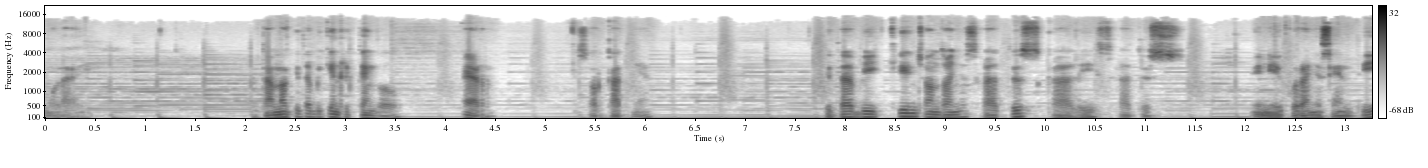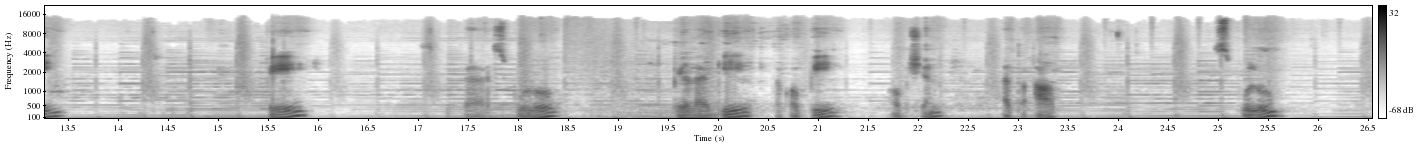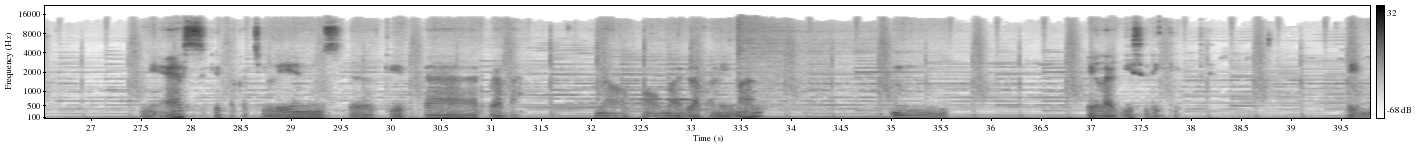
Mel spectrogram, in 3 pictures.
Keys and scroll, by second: 3.7 r, 8.9-11.3 typing, 11.7 Return, 12.7 space, 15.3 p, 17.2-19.3 typing, 24.8-26.4 typing, 25.8 Return, 27.5 s, 35.1 p.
